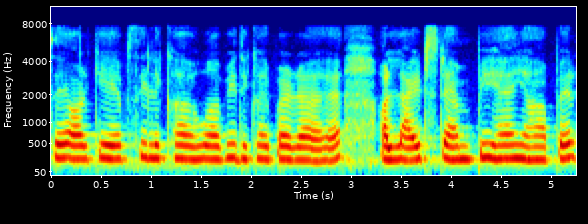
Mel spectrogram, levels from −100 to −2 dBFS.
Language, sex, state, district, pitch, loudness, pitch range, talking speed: Hindi, female, Delhi, New Delhi, 230 Hz, -15 LUFS, 220-235 Hz, 205 wpm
